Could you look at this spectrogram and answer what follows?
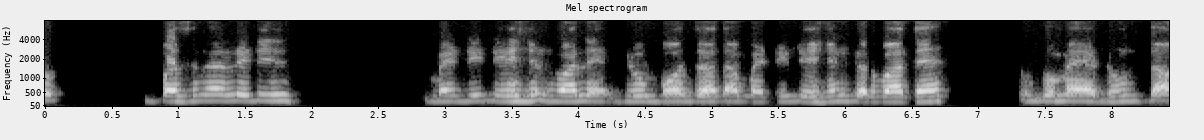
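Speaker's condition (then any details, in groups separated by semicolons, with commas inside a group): ALS; onset right index finger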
